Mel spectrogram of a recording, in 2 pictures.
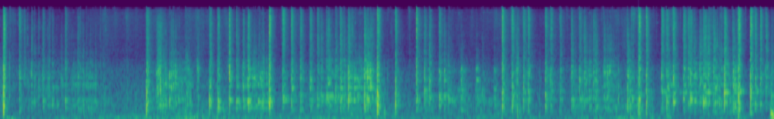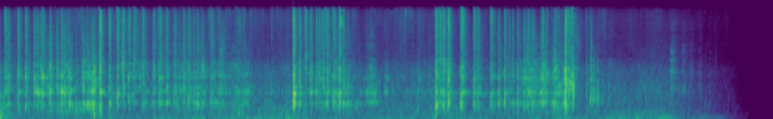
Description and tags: Recording of a guy kicking a beer can through the streets of Rotterdam by night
